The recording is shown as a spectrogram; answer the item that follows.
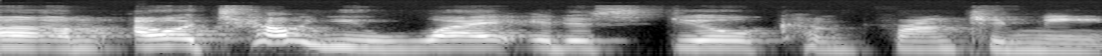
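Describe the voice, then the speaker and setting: Over a quiet background, a woman with a Taiwanese accent speaks at a fairly slow pace. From Taiwan, Taipei. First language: Mandarin Chinese. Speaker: teacher and performer. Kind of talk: interview.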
